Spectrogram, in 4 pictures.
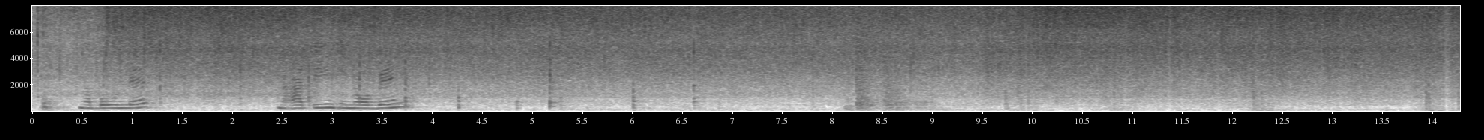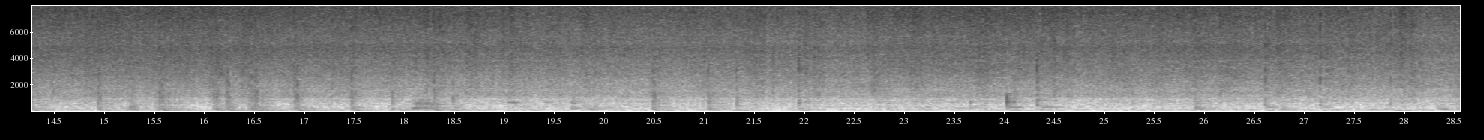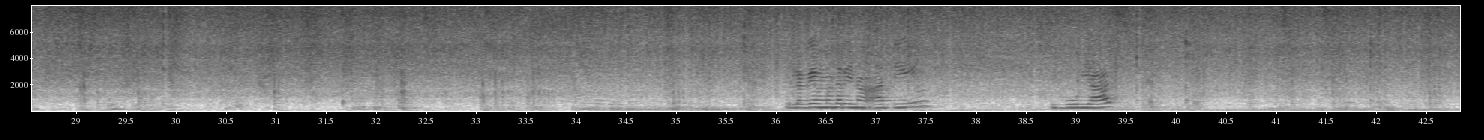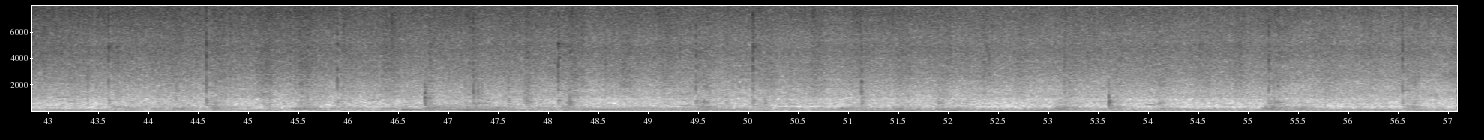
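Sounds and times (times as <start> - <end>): fish sizzling in butter: 0.0 - 57.0
wooden spatula scraping pan: 25.7 - 37.6, 38.8 - 57.0.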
